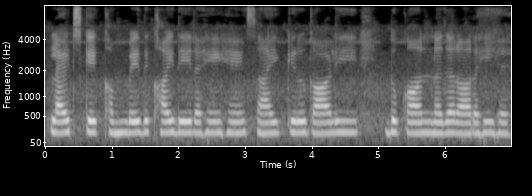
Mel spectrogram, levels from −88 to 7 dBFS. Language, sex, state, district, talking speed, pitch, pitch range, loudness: Hindi, female, Chhattisgarh, Bastar, 120 wpm, 195 Hz, 190-200 Hz, -15 LUFS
